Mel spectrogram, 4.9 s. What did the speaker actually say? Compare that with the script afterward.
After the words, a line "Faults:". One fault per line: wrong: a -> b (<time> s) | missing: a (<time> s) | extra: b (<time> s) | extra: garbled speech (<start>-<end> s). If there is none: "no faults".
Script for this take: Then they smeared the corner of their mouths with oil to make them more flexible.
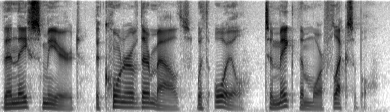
Then they smeared the corner of their mouths with oil to make them more flexible.
Faults:
no faults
